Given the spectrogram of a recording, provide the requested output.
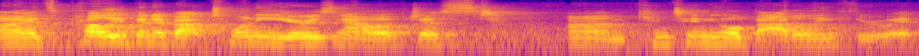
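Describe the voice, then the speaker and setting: This woman has an American accent, a medium pitch and ordinary pitch variation. Noticeable background noise and audible room echo surround her voice. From United States. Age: 30s. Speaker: church member giving testimony. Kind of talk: testimony.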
